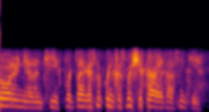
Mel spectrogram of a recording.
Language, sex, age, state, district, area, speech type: Kashmiri, male, 30-45, Jammu and Kashmir, Kulgam, rural, conversation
